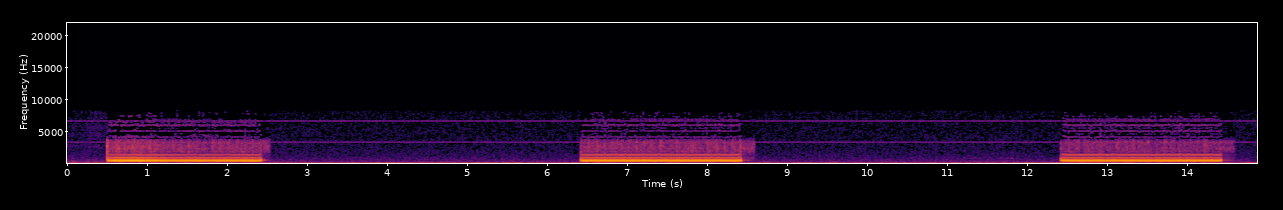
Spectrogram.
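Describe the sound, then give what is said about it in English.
Ringback tone of an outgoing phone call ringing unanswered: three evenly spaced buzzy tones, each lasting about two seconds, separated by roughly four-second gaps of near silence. “Yeah, now we're gonna try to call him again.”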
